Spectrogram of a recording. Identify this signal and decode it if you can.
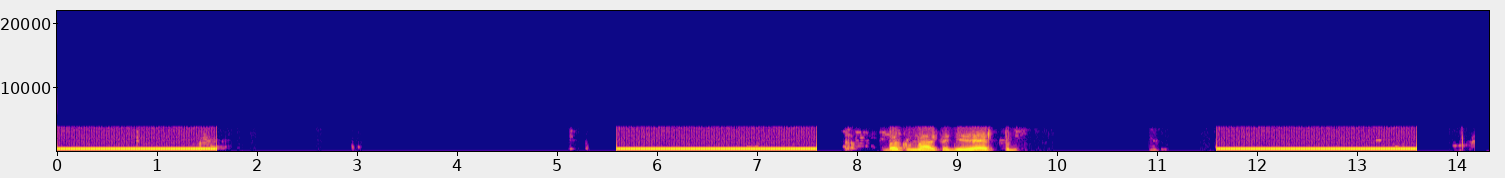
Ringback tone (North America), 440 + 480 Hz, with speech.
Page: Atibaia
